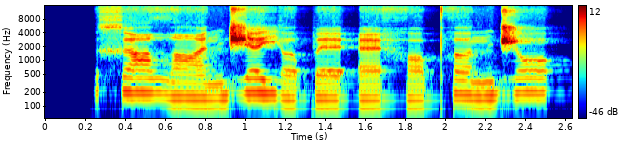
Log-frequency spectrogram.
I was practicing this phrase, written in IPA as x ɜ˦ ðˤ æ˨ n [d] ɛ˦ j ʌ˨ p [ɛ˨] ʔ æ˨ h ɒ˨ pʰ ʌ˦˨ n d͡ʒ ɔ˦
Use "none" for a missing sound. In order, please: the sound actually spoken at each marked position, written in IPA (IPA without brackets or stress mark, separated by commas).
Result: d͡ʒ, ɛ˨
